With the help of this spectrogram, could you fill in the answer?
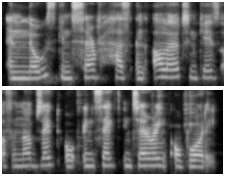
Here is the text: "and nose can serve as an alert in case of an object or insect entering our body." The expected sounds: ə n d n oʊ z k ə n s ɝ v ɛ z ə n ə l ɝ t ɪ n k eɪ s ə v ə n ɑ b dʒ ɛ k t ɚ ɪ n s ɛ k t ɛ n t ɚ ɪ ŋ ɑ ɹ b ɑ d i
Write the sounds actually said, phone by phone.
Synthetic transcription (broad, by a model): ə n n oʊ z k ə n s ɝ v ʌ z ə n ə l ɝ t ɪ n k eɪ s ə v ə n ɑ b dʒ ɛ k t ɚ ɪ n s ɛ k t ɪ n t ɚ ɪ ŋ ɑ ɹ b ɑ d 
